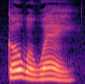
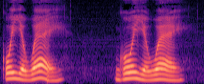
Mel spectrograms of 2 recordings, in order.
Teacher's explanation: Did you hear the W sound between the words? · Shown in: first take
